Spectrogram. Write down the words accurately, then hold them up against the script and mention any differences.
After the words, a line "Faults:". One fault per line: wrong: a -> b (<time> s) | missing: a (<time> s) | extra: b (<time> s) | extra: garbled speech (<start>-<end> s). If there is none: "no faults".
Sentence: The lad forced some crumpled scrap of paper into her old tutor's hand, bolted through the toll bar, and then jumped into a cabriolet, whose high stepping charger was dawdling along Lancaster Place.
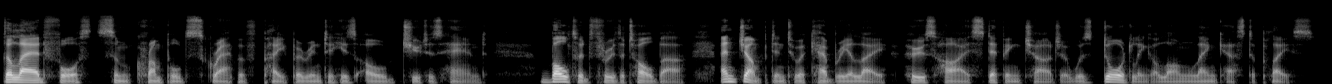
The lad forced some crumpled scrap of paper into his old tutor's hand, bolted through the toll bar, and jumped into a cabriolet, whose high stepping charger was dawdling along Lancaster Place.
Faults:
wrong: her -> his (3.3 s)
missing: then (7.4 s)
